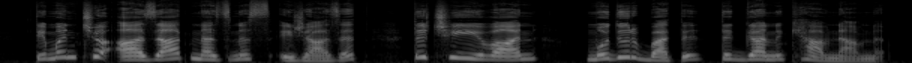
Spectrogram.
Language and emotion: Kashmiri, neutral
